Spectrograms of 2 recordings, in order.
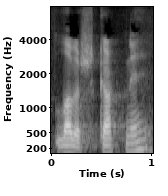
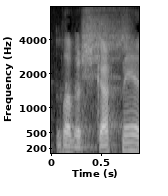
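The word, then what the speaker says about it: Labuschagne: Manus Lobashkukne, he's in the squad. – How do you say that? – Lobashkukne, I believe that's how you pronounce it in... – Lobashkukne.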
